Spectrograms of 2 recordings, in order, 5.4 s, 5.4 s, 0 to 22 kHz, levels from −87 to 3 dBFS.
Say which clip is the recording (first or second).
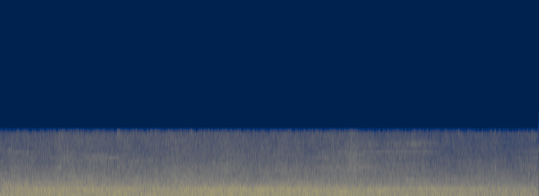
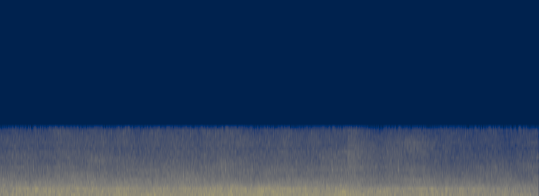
first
